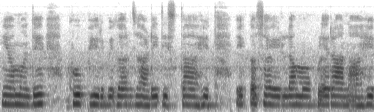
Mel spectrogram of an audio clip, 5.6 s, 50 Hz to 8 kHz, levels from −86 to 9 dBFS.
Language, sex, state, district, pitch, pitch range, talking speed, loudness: Marathi, female, Maharashtra, Washim, 185 Hz, 180-190 Hz, 115 wpm, -18 LUFS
